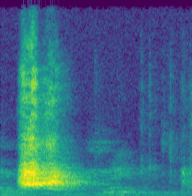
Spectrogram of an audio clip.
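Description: A man's single loud shout through a church PA microphone, starting about a quarter second in and dying away within about half a second.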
